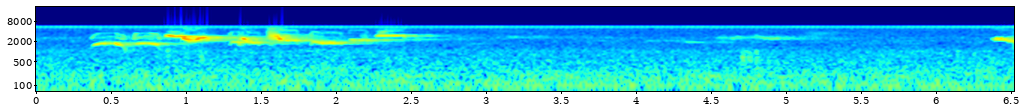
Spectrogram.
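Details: Common blackbird starting the April dawn chorus: a rich warbled phrase of mixed fluty notes lasting about two seconds, a short trailing note, then near silence with a faint distant sound at the end.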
